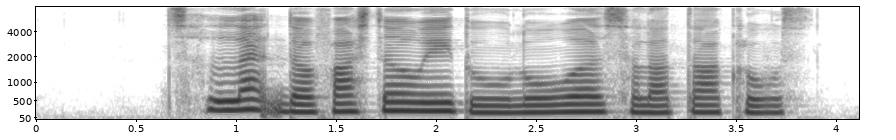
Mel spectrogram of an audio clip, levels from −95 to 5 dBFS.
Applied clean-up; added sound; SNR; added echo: none; none; none; none.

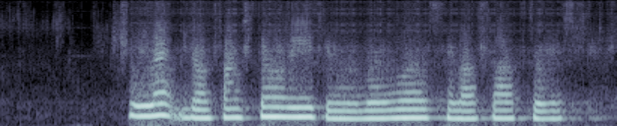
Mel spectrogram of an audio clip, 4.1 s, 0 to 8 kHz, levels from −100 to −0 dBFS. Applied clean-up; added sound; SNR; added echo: neural separator model SepFormer DNS4.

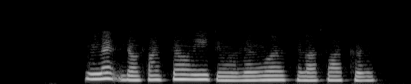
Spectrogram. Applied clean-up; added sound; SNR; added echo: neural mask model DeepFilterNet 3.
